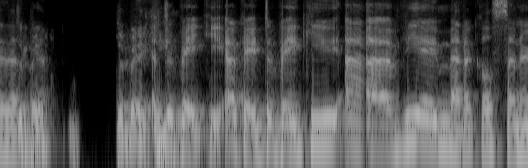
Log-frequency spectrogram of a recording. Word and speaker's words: DeBakey: DeBakey.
